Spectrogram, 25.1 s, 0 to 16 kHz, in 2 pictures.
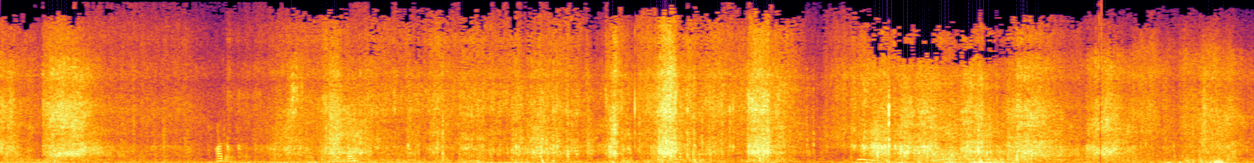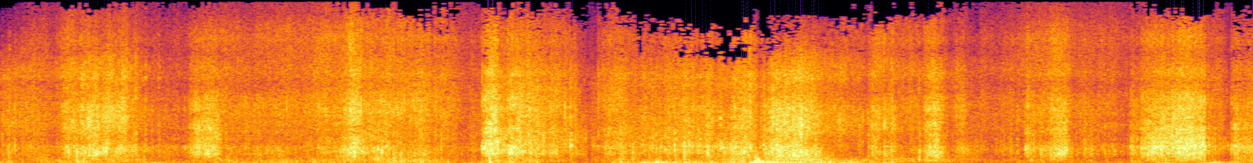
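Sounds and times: skis scraping over snow: 0:00.0 - 0:25.0
wind on microphone: 0:02.6 - 0:14.8, 0:18.6 - 0:22.0.

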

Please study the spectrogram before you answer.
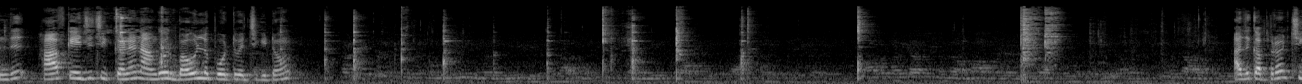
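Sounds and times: spoon clinking on steel bowl: 0:02.7 - 0:07.7, 0:09.6 - 0:10.7.

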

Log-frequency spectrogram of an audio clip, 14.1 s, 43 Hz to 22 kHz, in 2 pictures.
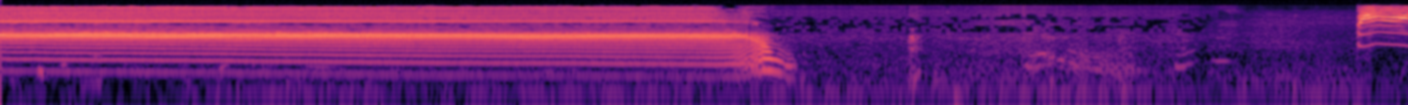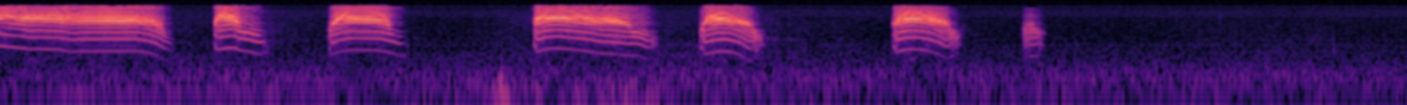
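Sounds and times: frog giving squeaky calls: 0:00.0 - 0:04.0, 0:06.8 - 0:09.1, 0:09.7 - 0:10.9, 0:11.5 - 0:12.3.

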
